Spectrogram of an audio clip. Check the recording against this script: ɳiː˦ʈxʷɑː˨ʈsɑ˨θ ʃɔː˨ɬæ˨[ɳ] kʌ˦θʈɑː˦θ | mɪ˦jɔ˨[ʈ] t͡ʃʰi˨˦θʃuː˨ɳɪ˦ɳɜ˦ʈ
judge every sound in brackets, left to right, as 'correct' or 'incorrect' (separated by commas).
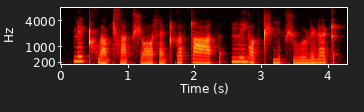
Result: incorrect, incorrect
